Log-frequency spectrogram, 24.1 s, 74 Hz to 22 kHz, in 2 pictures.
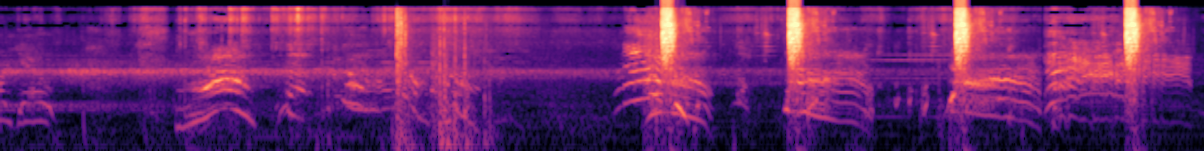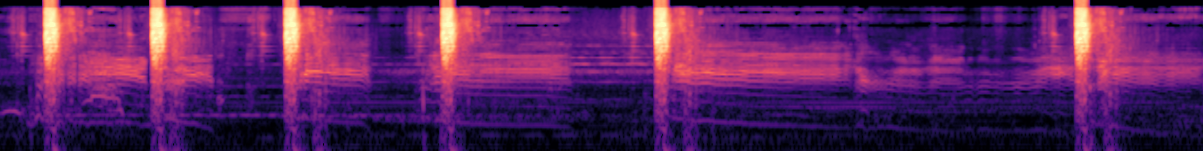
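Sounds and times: man screaming and groaning: 6.1s - 8.8s, 9.5s - 14.3s, 18.6s - 24.0s.

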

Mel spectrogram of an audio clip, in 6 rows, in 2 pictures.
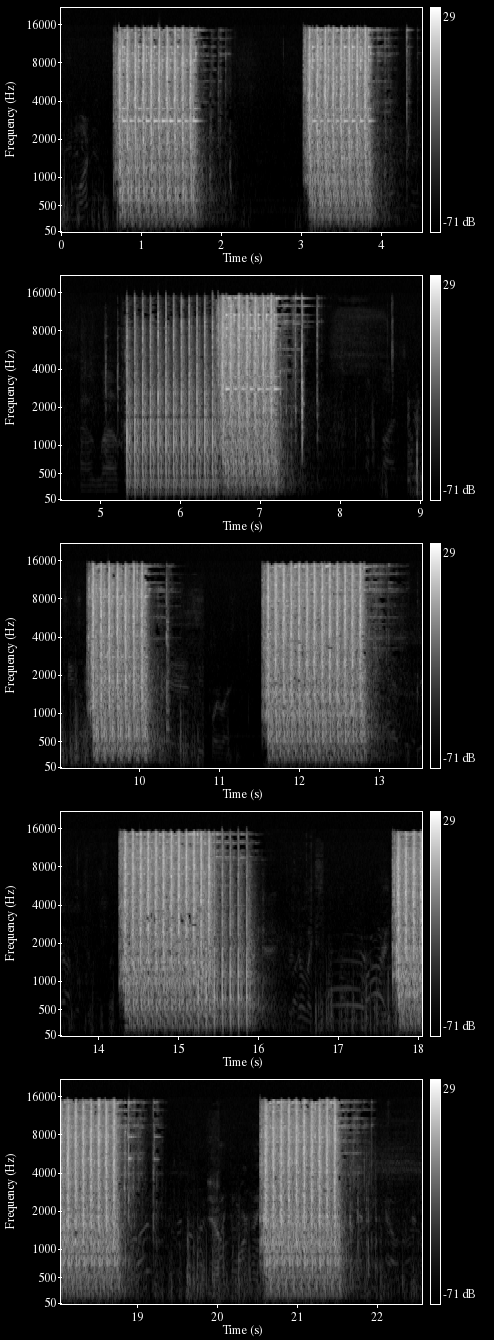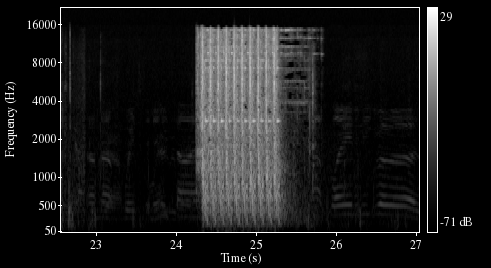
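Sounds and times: machine gun bursts: 0.7s - 1.8s, 3.0s - 4.0s, 5.3s - 7.4s, 9.4s - 10.2s, 11.6s - 12.9s, 14.3s - 16.0s, 17.7s - 18.9s, 20.6s - 21.7s, 24.3s - 25.4s.

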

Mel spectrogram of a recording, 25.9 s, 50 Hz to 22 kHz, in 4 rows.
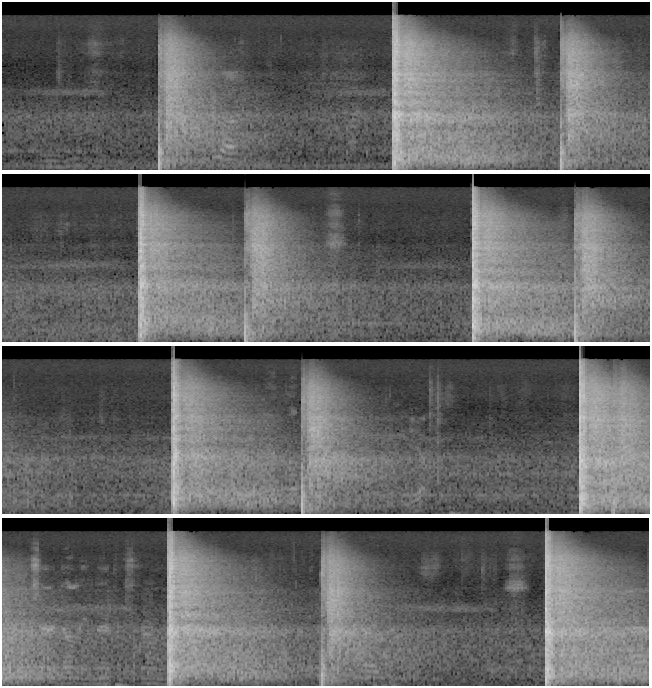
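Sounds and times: firework bangs echoing: 1.5s - 2.6s, 3.8s - 6.9s, 7.7s - 10.1s, 11.1s - 13.9s, 14.6s - 17.7s, 18.7s - 23.8s, 24.5s - 25.9s.

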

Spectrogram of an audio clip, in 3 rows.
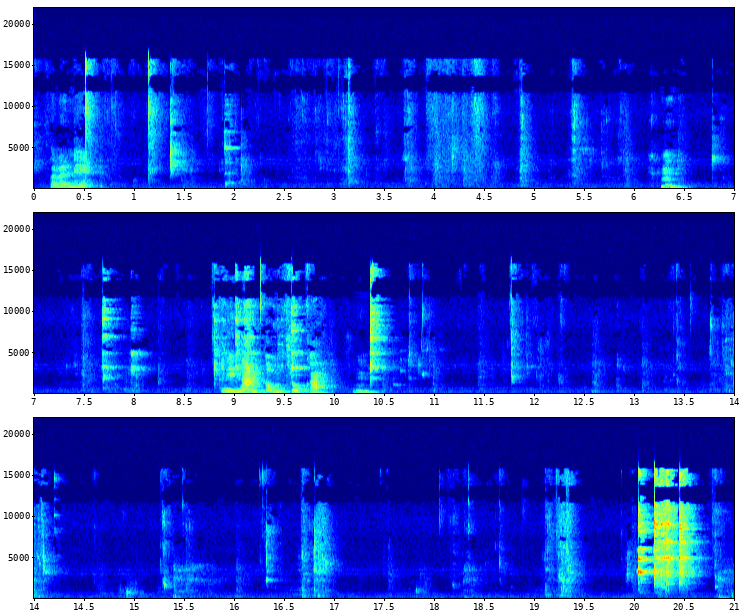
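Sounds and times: spoon clinking: 20.0s - 20.6s.

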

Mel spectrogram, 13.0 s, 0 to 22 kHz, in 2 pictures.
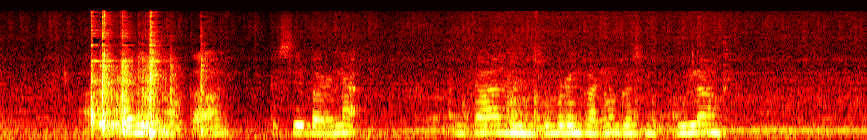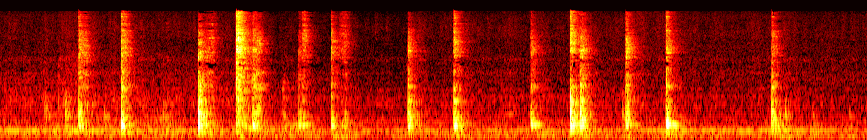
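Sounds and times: faint steady hum: 0.0s - 13.0s
metal spoon scraping a wok: 6.9s - 12.4s.

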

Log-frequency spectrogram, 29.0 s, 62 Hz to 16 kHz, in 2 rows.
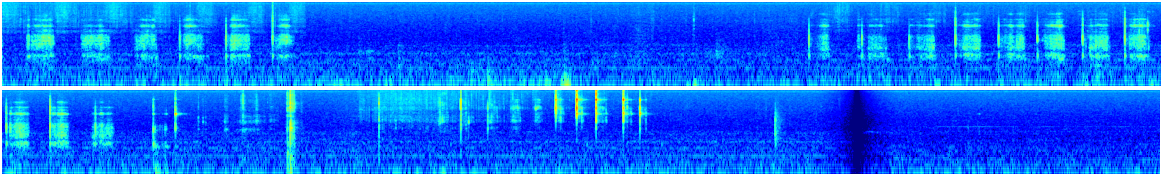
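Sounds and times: spatula stirring batter in bowl: 0.0s - 3.7s, 10.1s - 16.6s.

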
